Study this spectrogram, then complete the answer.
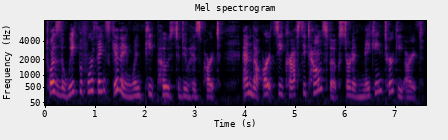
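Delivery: lively storybook reading voice; read-aloud narration. A narrator's reading. Teacher reading a picture book to children, lively storytelling. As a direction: read the rhyme to the kids with bounce.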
